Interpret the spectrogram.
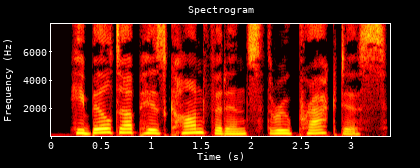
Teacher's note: Stress falls on built and confidence.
